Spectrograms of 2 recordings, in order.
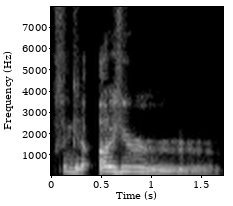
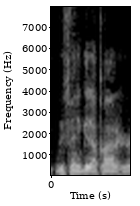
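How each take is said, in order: First: Sing-song sign-off. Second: Said in the usual way. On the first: Real, not acted. Host signing off to listeners, higher sing-song voice. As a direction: sing it out as a playful goodbye. Wrapping up the show.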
